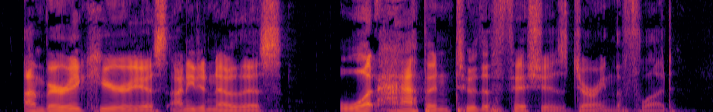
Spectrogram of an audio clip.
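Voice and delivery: mock dead-serious delivery. Retelling what Alex asked him, imitating Alex's dead seriousness. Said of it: "and dead seriousness goes".

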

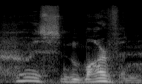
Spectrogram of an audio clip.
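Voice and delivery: drowsy, groggy, half-awake voice. A player's character reads an uncrumpled note aloud, kind of groggily. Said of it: "she kind of groggily".

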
